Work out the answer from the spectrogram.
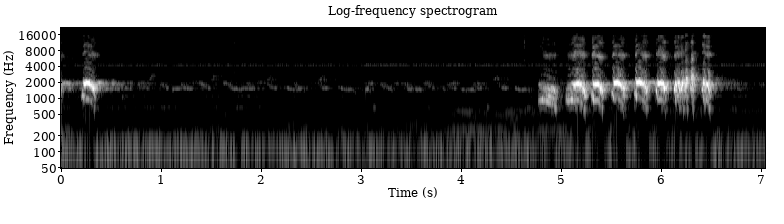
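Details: Caged female white-crested laughingthrush used as a lure to provoke males; a single sharp note, then quiet soft twitters, then a loud rapid cackling run of about ten pulsed notes.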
